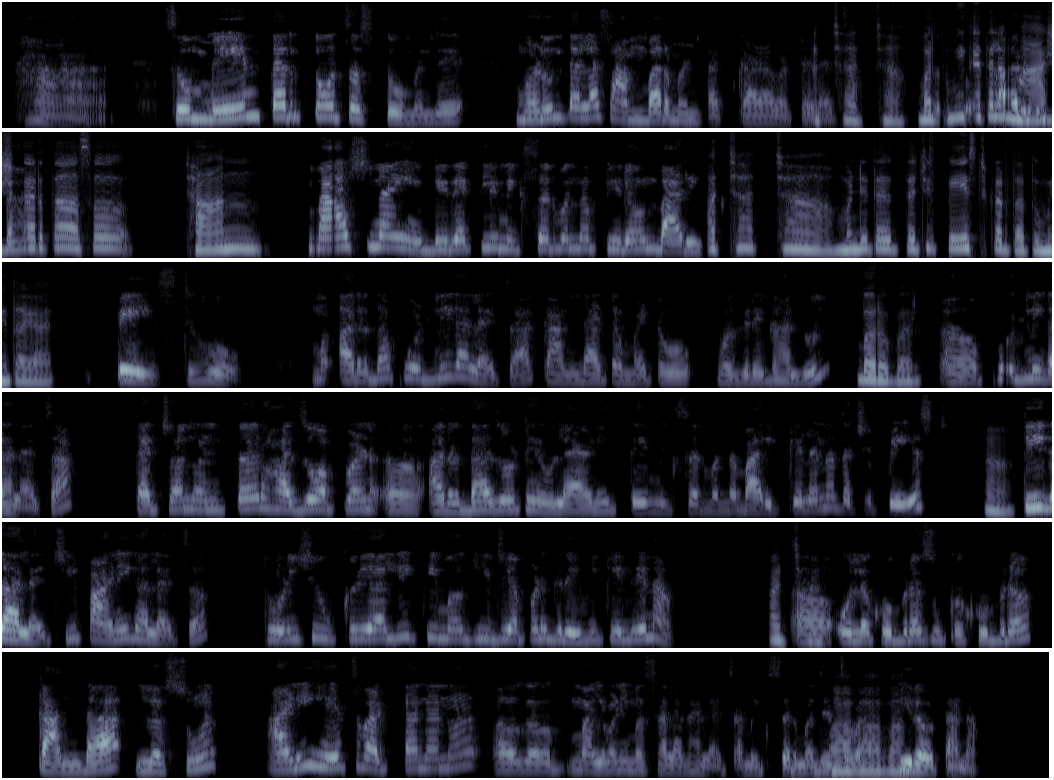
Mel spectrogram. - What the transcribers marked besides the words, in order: in English: "सो मेन"; tapping; in English: "मॅश"; in English: "मॅश"
- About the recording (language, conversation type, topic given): Marathi, podcast, अन्नामुळे आठवलेली तुमची एखादी खास कौटुंबिक आठवण सांगाल का?
- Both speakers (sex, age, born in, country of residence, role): female, 30-34, India, India, guest; female, 40-44, India, India, host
